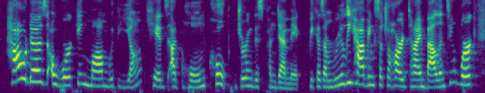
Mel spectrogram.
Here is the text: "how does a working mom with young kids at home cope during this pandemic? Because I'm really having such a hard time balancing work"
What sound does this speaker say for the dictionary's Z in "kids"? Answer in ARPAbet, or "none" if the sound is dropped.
Z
